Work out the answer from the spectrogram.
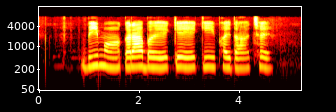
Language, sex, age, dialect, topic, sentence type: Maithili, female, 25-30, Angika, banking, question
